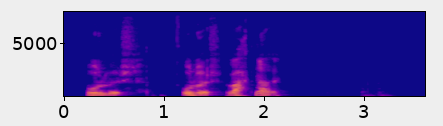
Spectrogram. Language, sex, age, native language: Icelandic, male, 20-29, Icelandic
